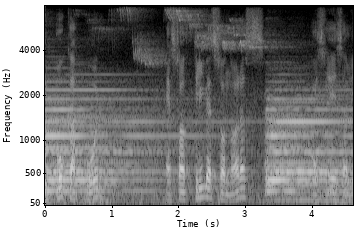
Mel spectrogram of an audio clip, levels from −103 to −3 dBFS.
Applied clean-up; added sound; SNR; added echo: none; Church bell; -2 dB; none.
